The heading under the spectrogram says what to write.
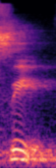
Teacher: huruf Sin ya ringan diucapkan tipis bunyinya karena lidahnya istifal tetap dibawah jadi udara yang keluar itu lurus saja sehingga bunyinya tipis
